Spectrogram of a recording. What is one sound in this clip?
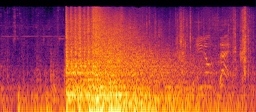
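Gunfire bursts loudly nearby.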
